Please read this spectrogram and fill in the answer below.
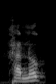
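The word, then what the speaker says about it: חנוך: En el libro de Hanoc vemos que a Azazel, Hanoc por si algo es la pronunciación de Enoch, a Azazel lo culpan por todo el pecado de la humanidad.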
